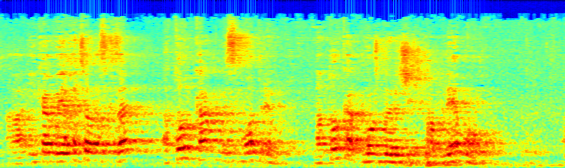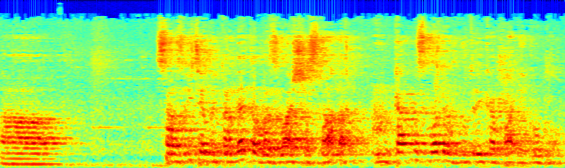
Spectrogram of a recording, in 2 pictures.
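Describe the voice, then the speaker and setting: A man with a Kyrgyz accent, slightly hoarse from a cold, giving a halting conference talk with slides. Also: sits high, warm tone, a little hiss or hum. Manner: halting, many fillers and restarts. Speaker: conference speaker. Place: large echoey hall. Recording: echoey hall from far off.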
